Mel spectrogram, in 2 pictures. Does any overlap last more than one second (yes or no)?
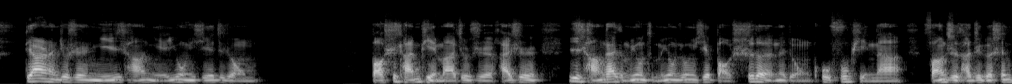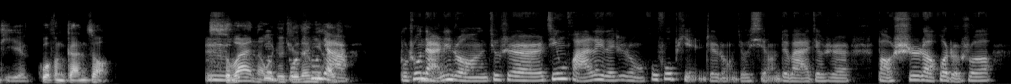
yes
